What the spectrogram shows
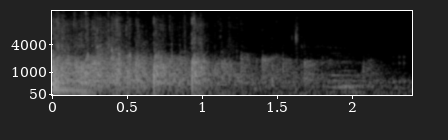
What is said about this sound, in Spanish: Dele un aplauso al Rey de la Gloria. Jesucristo, nuestro Señor y glorioso Salvador.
